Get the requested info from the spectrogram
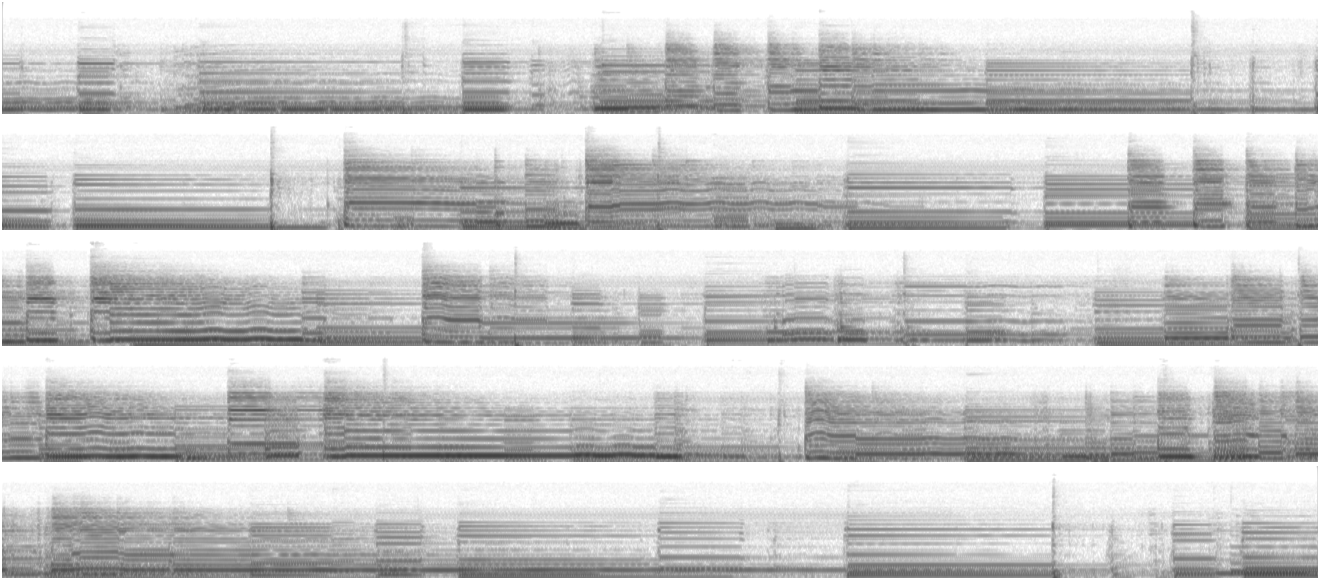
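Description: Guitar duet playing a slow ballad: a solid-body electric guitar plays a singing lead melody of sustained notes over chords and bass notes from a second, hollow-body guitar.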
